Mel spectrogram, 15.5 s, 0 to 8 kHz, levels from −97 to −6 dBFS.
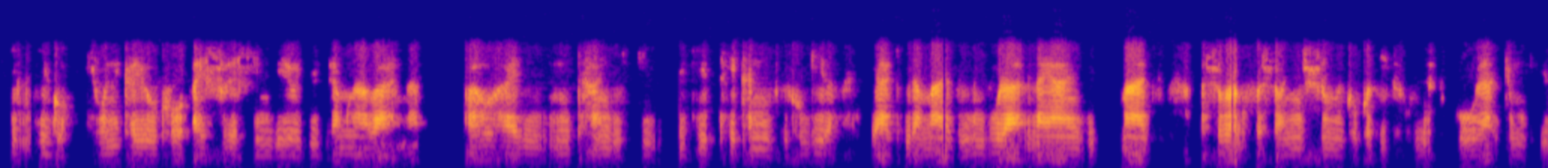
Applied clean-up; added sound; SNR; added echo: none; none; none; none.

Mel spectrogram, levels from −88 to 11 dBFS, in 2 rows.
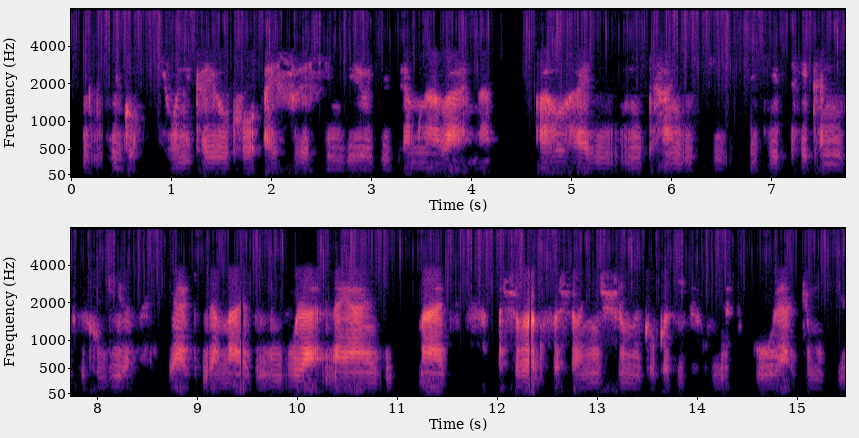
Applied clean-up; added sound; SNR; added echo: none; Crumpling, crinkling; 19 dB; none.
